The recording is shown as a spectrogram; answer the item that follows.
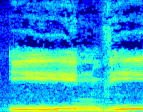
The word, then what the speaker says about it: invidiar: So, in normal spoken Italian, we tend to say invidiare with this E.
